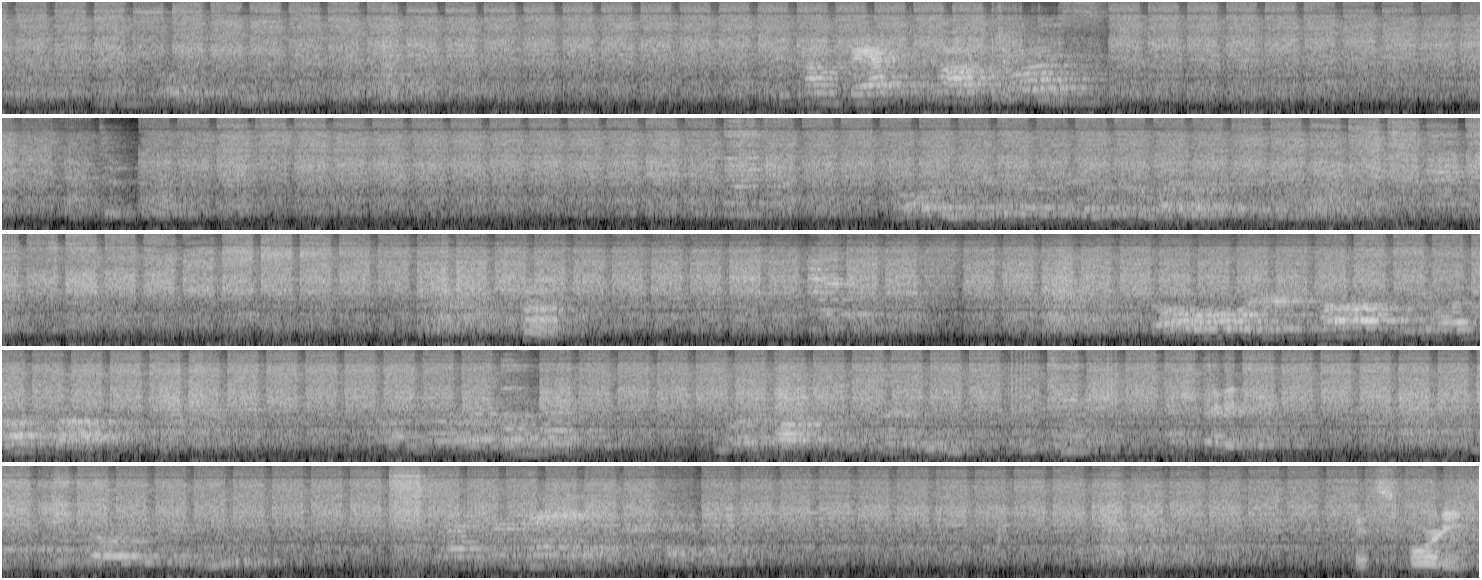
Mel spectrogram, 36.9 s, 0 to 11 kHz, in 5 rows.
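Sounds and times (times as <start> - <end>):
chopped radio static: 11.0 - 11.4, 36.3 - 36.9
snatches of broadcast sound: 36.3 - 36.9.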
